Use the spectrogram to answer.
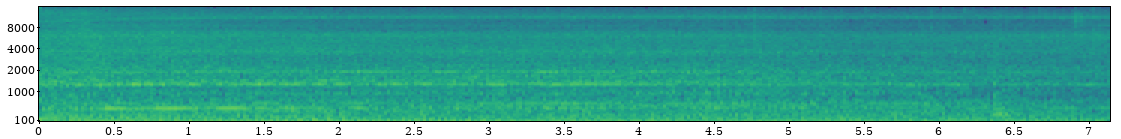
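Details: Class 158 unit 158720 pulling away from Dingwall; loud deep steady drone with tonal howl under acceleration; cause unclear.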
